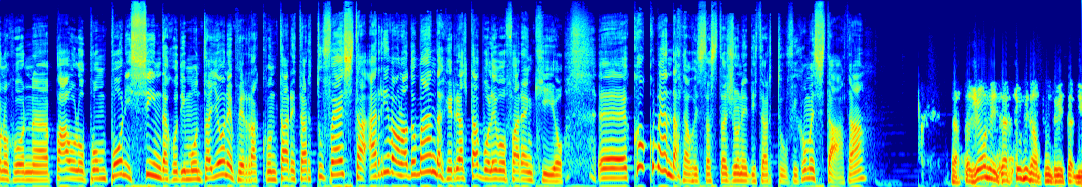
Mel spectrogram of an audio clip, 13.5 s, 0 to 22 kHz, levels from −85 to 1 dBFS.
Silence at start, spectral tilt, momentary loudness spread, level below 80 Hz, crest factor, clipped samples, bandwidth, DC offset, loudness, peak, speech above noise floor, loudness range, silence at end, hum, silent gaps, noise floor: 0 s; -5 dB/octave; 6 LU; -54 dBFS; 12 dB; under 0.1%; over 20 kHz; 0.7%; -16 LUFS; -4 dBFS; 41 dB; 3 LU; 0 s; none; none; -57 dBFS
